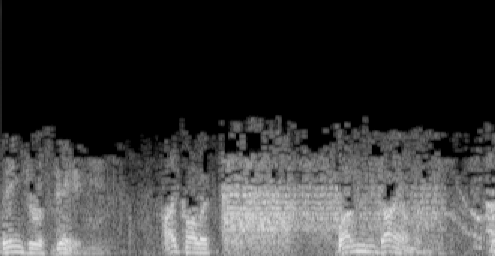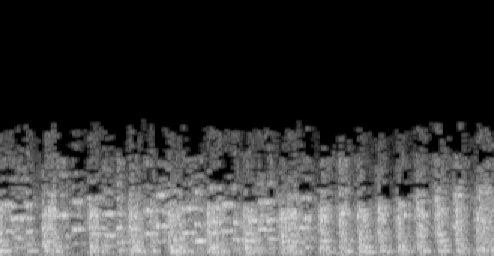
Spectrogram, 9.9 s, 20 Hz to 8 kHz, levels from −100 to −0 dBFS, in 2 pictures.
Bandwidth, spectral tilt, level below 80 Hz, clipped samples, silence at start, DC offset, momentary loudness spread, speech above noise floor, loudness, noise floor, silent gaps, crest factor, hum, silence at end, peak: 4.4 kHz; -12 dB/octave; -44 dBFS; under 0.1%; 0 s; under 0.1%; 7 LU; 26 dB; -19 LUFS; -44 dBFS; none; 18 dB; none; 0 s; -2 dBFS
